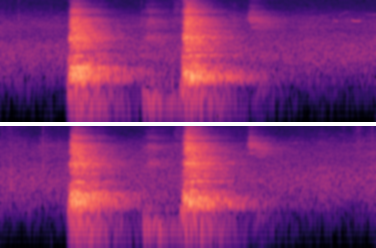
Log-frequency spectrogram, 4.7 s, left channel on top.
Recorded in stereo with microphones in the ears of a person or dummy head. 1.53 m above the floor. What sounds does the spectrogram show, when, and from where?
0.8 s a dog barking: 30° left (ahead or behind), 2 m
3.1 s whispering: 20° right (ahead or behind), 1.9 m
